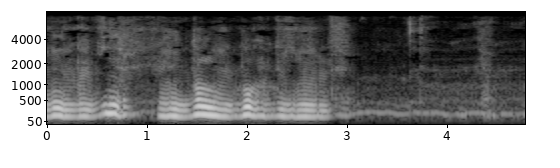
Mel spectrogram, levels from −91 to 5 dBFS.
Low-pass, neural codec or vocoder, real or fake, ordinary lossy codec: 7.2 kHz; autoencoder, 22.05 kHz, a latent of 192 numbers a frame, VITS, trained on one speaker; fake; MP3, 32 kbps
